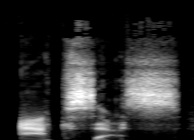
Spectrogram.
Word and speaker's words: AXS: And I found out afterwards that it's pronounced Access. They'd like for me to pronounce it Access. I'm not pronouncing it Access. Up yours, Access. And by the way, up yours is spelled UPYRS. So Axis,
